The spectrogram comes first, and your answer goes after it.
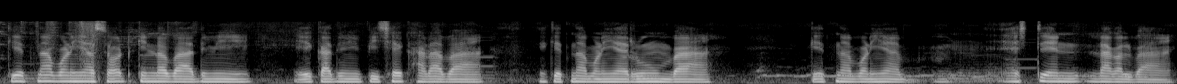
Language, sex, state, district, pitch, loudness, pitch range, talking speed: Bhojpuri, male, Bihar, Gopalganj, 130 Hz, -21 LUFS, 125-135 Hz, 110 wpm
